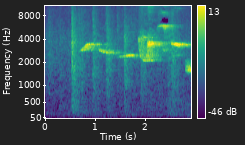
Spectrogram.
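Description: A Belgian canary sings a sustained, high trilled roll that shifts to a brighter, wider warble, then drops to a lower tour at the end.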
